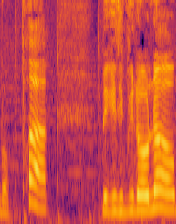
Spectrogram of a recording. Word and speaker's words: Puck: by the name of Puck. Because if you don't know, before he was Pac-Man, it was Puck-Man. Puck, because it rhymes with another word.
